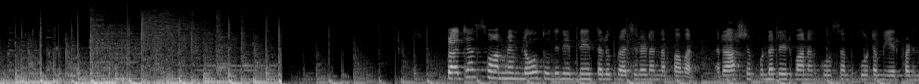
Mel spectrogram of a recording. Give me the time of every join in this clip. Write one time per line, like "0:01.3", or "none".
0:04.5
